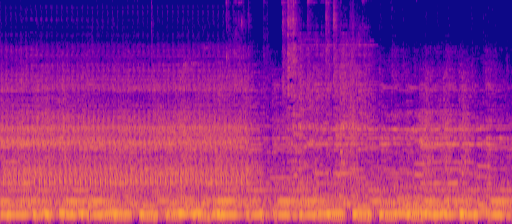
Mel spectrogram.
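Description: Monopoly fruit machine paying out a win: a rapid run of fast ticks as the credit meter counts up, stopping about halfway through, over the machine's steady pulsing music.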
